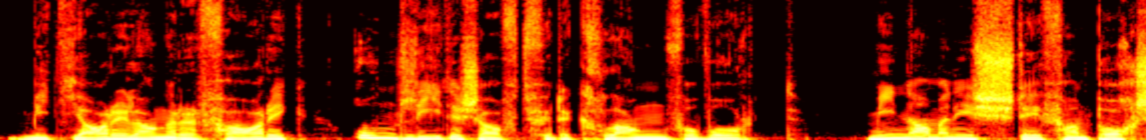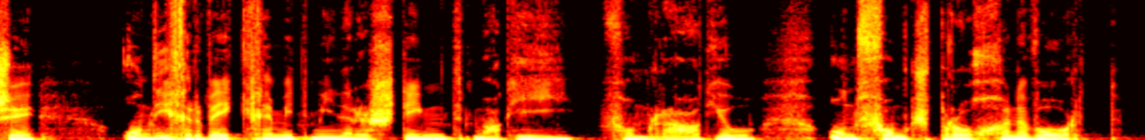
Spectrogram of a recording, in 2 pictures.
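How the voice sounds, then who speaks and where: A middle-aged man, a radio host and voice-over artist, reading a scripted self-promotion in a polished, warm promotional manner. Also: mid-range voice, unhurried, dry recording.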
